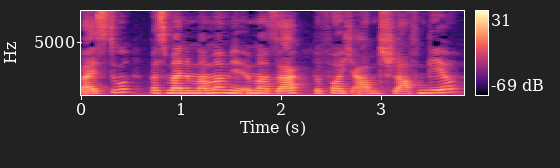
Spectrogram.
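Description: A woman voicing a cheerful, kind little child with bright, eager chatter. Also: fairly high pitch, steady tone, moderate pace, pitched above the performer's own voice, natural voice.

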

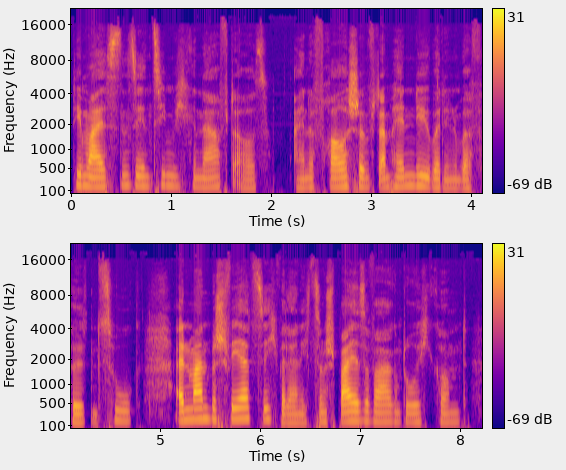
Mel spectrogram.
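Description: Calm storybook narrator, dry close sound. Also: medium pitch, normal speed, hardly any pauses, dry recording. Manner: calm, clear read-aloud delivery with light voices for characters. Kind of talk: storybook reading for children.

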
